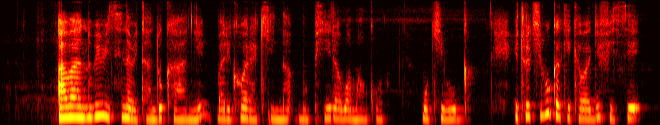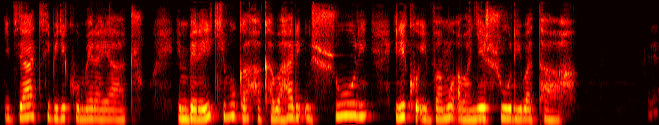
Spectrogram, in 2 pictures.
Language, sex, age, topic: Rundi, female, 18-24, education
